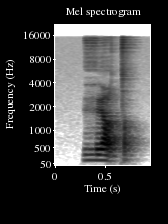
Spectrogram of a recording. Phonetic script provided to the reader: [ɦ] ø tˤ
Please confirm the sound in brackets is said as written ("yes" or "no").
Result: yes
